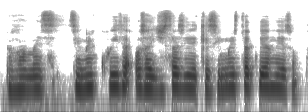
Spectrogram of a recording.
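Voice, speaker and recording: Excitable Mexican man with a mellow voice. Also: a little high, very fast. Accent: Mexican Spanish. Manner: excited, slangy, repeats exclamations. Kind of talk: casual chat, storytelling.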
